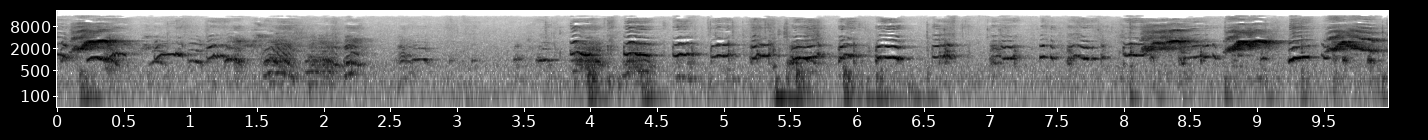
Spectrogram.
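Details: Puppies forty days old, escaping, give repeated high whimpers and yips, thin rising and falling squeals overlapping in quick irregular bursts throughout, with faint scuffling between calls.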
